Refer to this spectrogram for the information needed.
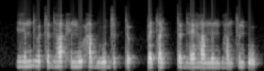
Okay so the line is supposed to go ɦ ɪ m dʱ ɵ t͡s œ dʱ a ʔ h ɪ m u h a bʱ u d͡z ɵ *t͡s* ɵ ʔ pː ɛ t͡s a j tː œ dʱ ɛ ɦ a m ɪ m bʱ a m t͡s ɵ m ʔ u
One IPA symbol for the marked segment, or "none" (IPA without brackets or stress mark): tː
